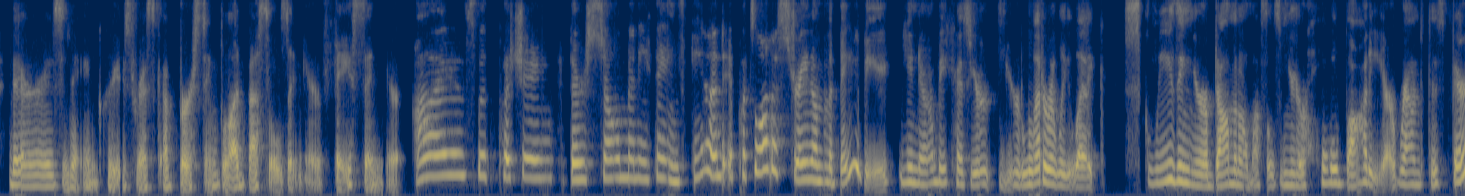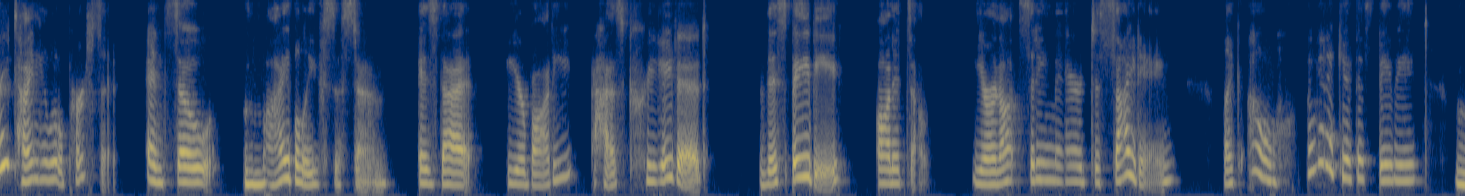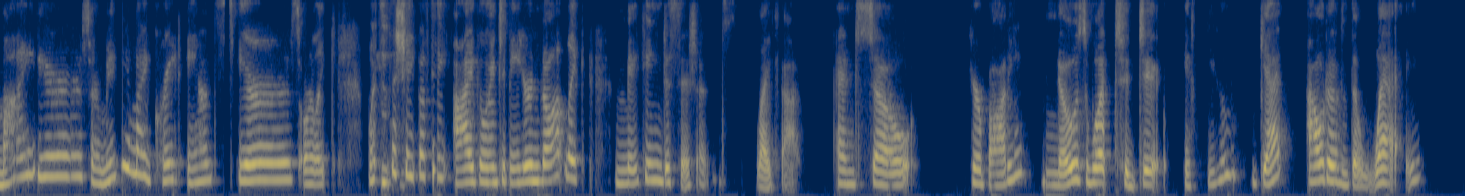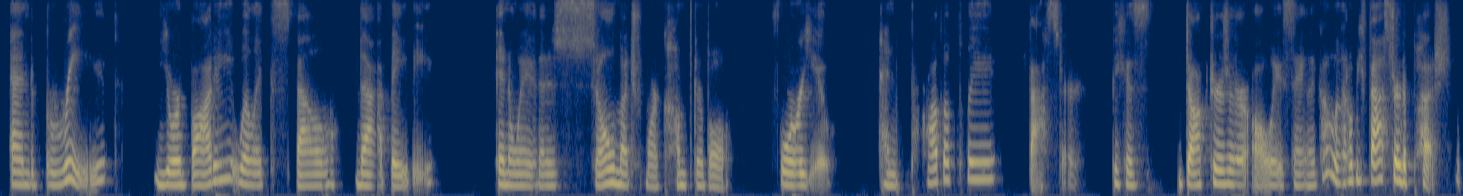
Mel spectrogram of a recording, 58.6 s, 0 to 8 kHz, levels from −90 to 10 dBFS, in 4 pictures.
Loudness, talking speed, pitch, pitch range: -23 LUFS, 160 wpm, 230 Hz, 190-270 Hz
